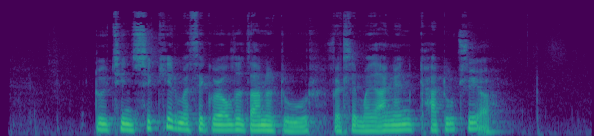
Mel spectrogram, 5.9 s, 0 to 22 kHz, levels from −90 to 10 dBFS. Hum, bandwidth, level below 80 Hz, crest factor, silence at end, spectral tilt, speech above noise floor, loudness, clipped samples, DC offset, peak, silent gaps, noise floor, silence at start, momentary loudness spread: none; 16 kHz; -60 dBFS; 20 dB; 0.95 s; -7.5 dB/octave; 40 dB; -28 LUFS; under 0.1%; under 0.1%; -10 dBFS; none; -67 dBFS; 0.95 s; 7 LU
